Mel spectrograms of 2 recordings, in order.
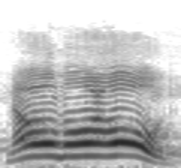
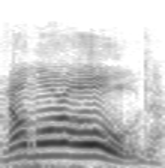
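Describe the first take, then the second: First: Put-on No more old, drawn out and louder, hit on old; slow it down and hammer old; preacher pounding No more old; emphatic preaching. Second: Said in the usual way. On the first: Shown as a demonstration. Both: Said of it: "Say new".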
